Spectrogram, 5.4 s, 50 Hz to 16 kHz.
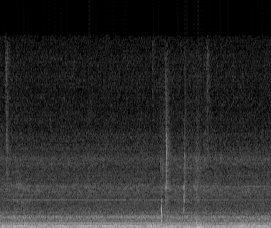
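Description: Steady low electrical hum and whir from a DIY 3D printer standing idle while its bed heats up, with two faint clicks in the second half.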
